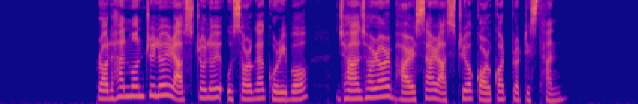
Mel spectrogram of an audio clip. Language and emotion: Assamese, neutral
